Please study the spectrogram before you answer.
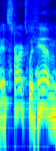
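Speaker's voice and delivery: ordinary talk, nothing marked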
